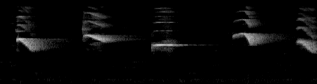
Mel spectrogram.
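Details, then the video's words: Chopi blackbird at the start of its season, with a changed song. Five clear whistled notes follow in quick succession, about 0.6 seconds apart. Most slur downward and one is a long level whistle, with no other sounds. "PÁSSARO PRETO INÍCIO DA TEMPORADA ELES MUDA O CANTO !"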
